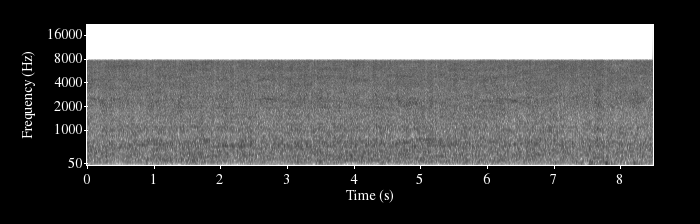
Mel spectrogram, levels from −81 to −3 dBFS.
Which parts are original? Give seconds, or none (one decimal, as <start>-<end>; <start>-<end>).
none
